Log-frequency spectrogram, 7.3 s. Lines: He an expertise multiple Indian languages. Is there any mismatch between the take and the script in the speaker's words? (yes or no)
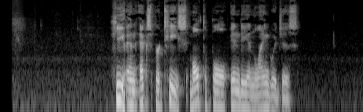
no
